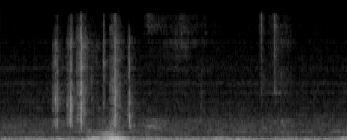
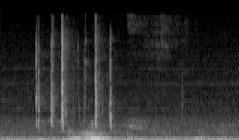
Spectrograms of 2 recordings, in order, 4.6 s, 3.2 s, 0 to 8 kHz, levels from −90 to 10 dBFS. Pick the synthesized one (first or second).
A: first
